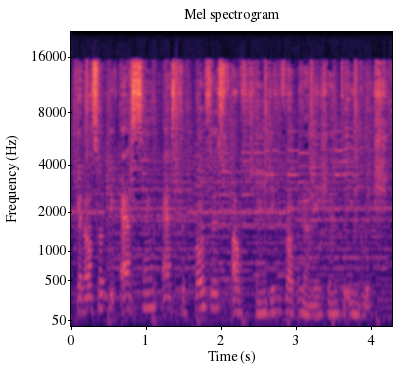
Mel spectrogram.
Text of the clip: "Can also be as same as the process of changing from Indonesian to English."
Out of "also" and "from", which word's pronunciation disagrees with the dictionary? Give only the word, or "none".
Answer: from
